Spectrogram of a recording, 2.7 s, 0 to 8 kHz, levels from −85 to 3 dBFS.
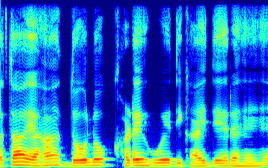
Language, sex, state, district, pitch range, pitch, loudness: Hindi, male, Chandigarh, Chandigarh, 125-145 Hz, 135 Hz, -17 LUFS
